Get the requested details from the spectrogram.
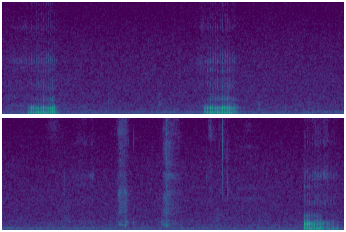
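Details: Snoring in a sleeping dog: three short, coarse snores at irregular intervals of about four and eight seconds, with faint sniffs and small noises between.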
